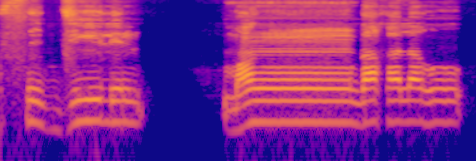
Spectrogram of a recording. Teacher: नून clean ना रहना नून की आवाज छुपी हुई रहना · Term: इफा, इख्फा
